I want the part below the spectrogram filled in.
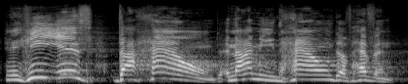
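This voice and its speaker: Impassioned high-voiced preacher in echoing church. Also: male voice, big pitch swings, slow pace. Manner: impassioned, emphatic preaching that sounds like yelling. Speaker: pastor. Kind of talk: sermon.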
